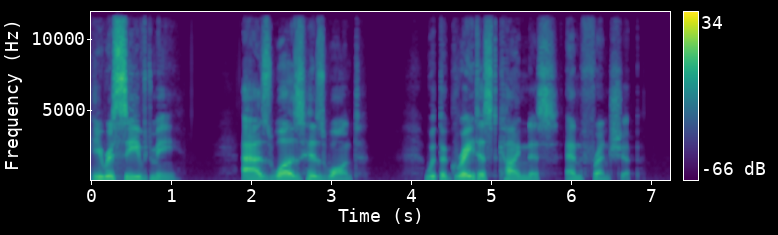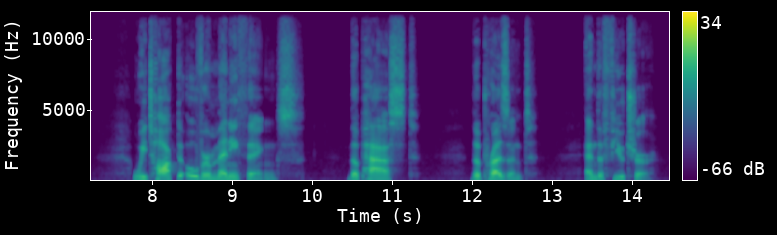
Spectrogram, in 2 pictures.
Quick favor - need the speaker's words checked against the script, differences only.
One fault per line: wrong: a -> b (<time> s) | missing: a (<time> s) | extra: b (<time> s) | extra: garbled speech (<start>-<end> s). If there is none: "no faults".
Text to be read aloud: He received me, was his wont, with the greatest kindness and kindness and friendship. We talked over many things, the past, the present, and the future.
extra: as (1.9 s)
missing: kindness and (6.2 s)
